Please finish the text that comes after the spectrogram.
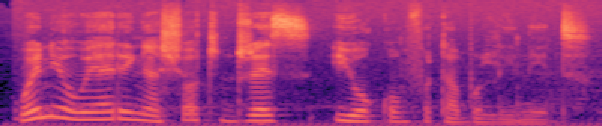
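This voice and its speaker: A woman's voice: fairly low pitch, sing-song, a little fast, warm tone. A middle-aged woman speaking as a podcast guest, giving conversational advice emphatically and repeating phrases for stress.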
